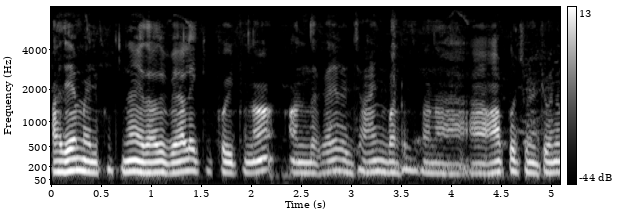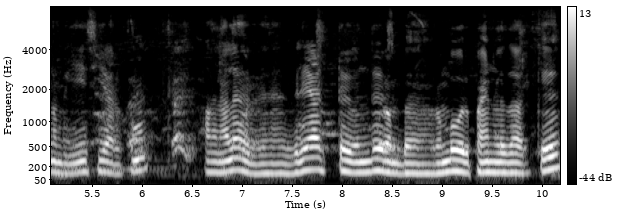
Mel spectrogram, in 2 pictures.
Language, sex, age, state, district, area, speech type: Tamil, male, 18-30, Tamil Nadu, Cuddalore, rural, spontaneous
